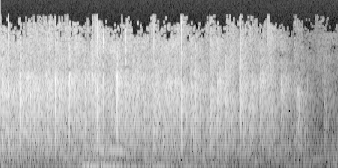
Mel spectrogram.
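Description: An audience applauds steadily, a dense wash of many hands clapping that holds for several seconds before tapering off toward the end.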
